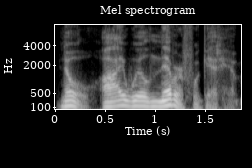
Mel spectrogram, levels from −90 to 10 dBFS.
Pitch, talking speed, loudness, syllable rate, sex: 115 Hz, 195 wpm, -16 LUFS, 4.6 syllables/s, male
